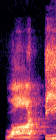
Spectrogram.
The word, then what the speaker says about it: വാടി: വാടി, വാടി എന്നല്ല, നമ്മളൊക്കെ പലപ്പോഴും വരാറുണ്ട് വാടി എന്ന് പറയും. വാടി എന്നല്ല, ഡ എന്നല്ല അക്ഷരം, വാട്ടി എന്നാണ്. ട, അത് ഖരമായിട്ടുള്ള അക്ഷരമാണ് ട എന്നുള്ളത്.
